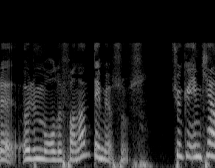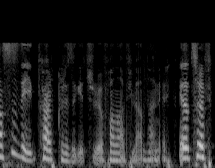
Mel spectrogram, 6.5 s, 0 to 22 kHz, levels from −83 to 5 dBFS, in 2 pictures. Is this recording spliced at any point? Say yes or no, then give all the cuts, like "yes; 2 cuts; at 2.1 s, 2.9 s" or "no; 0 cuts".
no; 0 cuts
